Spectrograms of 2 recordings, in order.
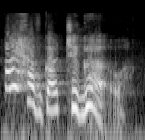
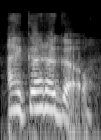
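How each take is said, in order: First: Every word is said fully and separately. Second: Have is dropped and got to blends together. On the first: "you don't need to say" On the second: "we normally drop have and we say it in a kind of very um, e- easier"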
